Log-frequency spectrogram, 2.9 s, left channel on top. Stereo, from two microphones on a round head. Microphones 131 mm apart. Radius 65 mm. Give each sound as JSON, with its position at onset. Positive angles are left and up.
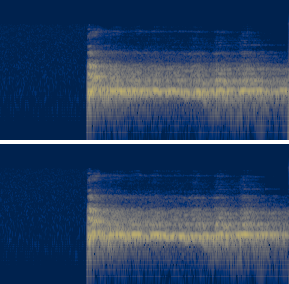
{"t": 0.9, "sound": "a dog barking", "side_deg": 0, "distance_m": 0.7}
